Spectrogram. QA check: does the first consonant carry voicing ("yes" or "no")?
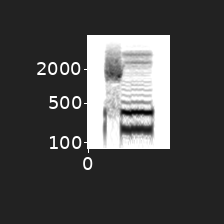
no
